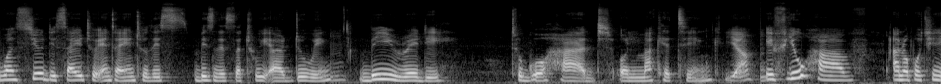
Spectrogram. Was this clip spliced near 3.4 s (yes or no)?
yes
